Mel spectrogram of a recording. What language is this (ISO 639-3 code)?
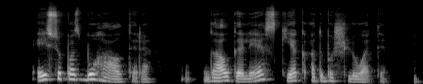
lit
